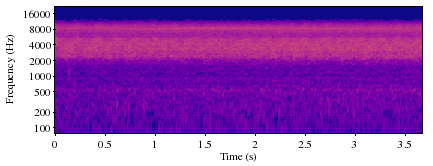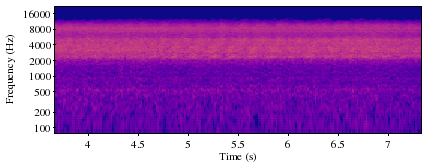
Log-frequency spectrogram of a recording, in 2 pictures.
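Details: Many cicadas sing together on Kyoto's Philosophy Path in Japan on an August Sunday morning: a dense, steady, high hissing wall of sound, unbroken for the whole stretch.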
